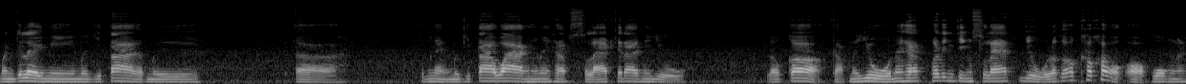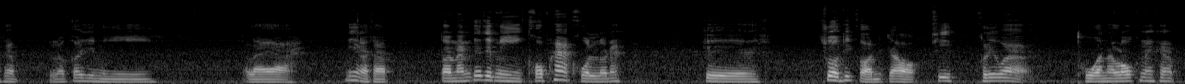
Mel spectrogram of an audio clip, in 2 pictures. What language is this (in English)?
Thai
